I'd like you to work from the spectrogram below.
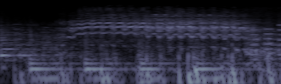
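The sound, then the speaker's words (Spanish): A horse whinnies loudly with a wavering, high-pitched neigh over a steady rhythm of galloping hooves pounding. “Nazario escuchó el galope de un caballo.”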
